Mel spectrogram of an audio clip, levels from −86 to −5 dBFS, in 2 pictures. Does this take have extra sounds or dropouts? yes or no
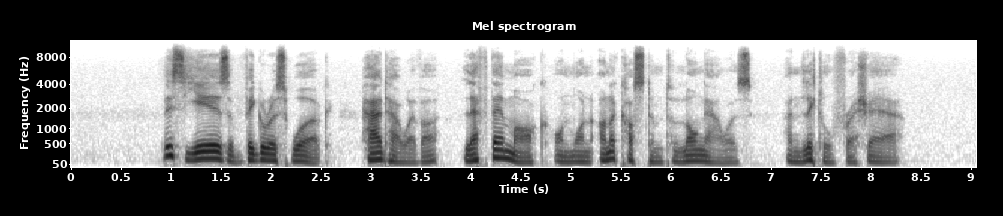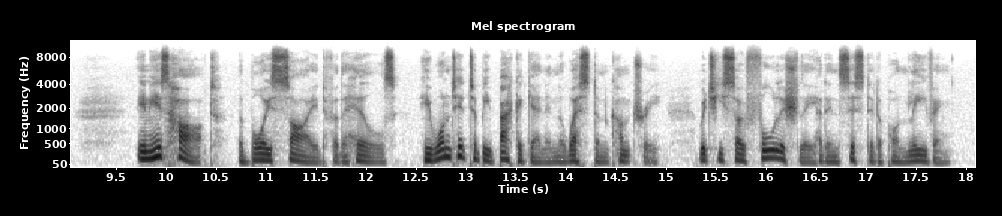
no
